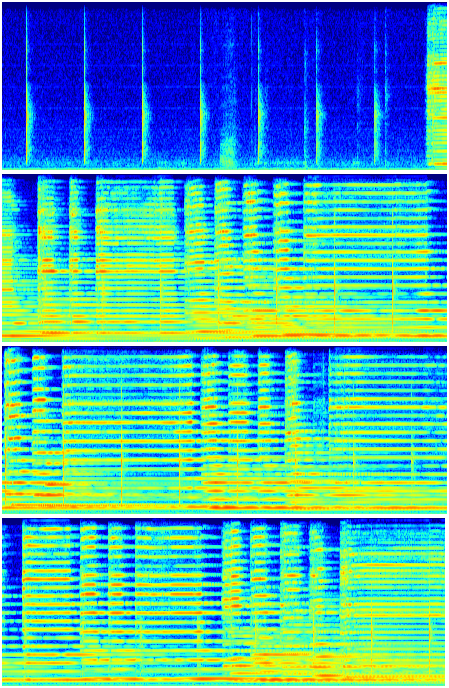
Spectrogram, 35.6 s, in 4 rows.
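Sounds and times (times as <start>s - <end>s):
bowed psaltery: 8.5s - 35.5s.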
